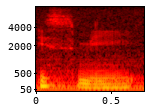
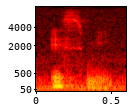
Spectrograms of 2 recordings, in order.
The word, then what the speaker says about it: اسمي: If I want to say my name, we say اسمي, اسمي. If I want to say my name, اسمي. My will be like the letter I in the end, so it will be اسمي.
